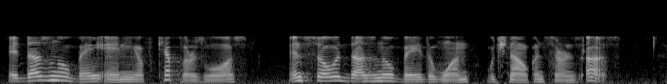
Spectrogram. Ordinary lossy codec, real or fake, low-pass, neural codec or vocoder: AAC, 24 kbps; real; 3.6 kHz; none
